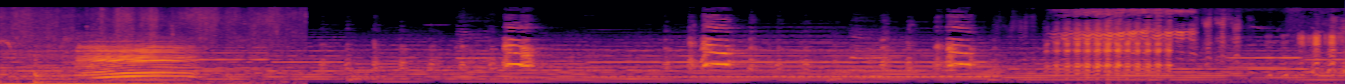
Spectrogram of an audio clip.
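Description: A cow moos once about a second in. A chicken follows with three short, sharp falling calls, then a longer wavering call near the end, over soft background music.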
